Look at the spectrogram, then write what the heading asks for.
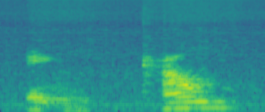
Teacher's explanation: And encounter, the second syllable, the K is aspirated because it's a K, it's at the beginning of the syllable, and it's stressed.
